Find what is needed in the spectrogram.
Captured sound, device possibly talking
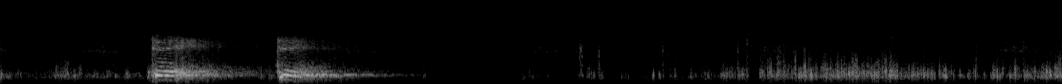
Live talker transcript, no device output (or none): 对，对，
